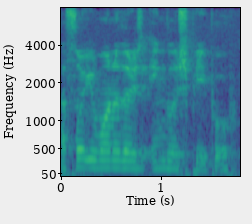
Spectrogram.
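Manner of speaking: ordinary delivery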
